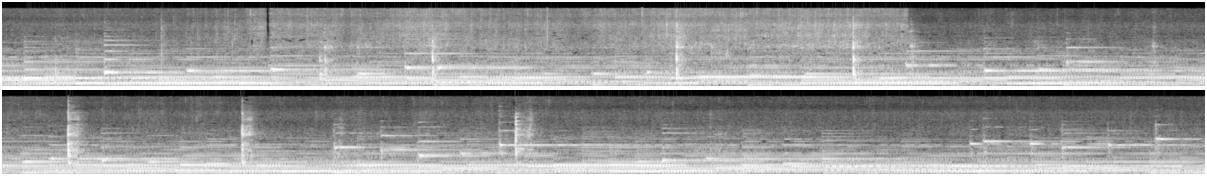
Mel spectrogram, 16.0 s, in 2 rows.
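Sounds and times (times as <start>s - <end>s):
butter sizzling in frying pan: 0.2s - 11.7s
spoon stirring and knocking pan: 1.4s - 6.2s, 8.4s - 8.7s, 9.6s - 9.9s, 11.4s - 11.7s.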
